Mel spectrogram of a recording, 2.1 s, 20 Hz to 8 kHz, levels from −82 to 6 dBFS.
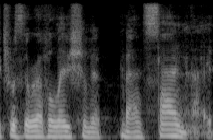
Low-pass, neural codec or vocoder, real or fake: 7.2 kHz; codec, 32 kHz, 1.9 kbps, SNAC; fake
